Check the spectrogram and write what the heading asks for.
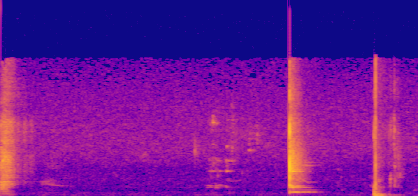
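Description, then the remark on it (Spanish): Quiet sips of water as a person drinks, with soft swallowing clicks, a few brief wet sounds spaced out over a few seconds, the last two sharper and louder. No one talks. “Necesito tomar agua.”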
